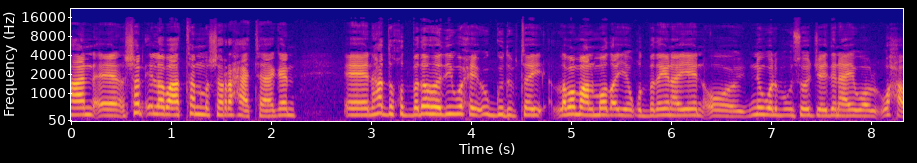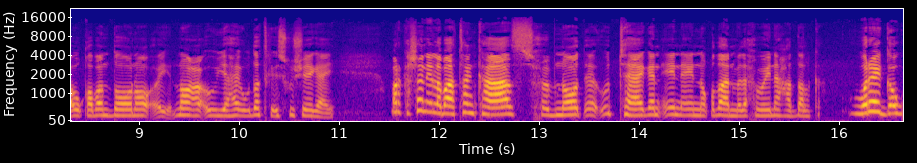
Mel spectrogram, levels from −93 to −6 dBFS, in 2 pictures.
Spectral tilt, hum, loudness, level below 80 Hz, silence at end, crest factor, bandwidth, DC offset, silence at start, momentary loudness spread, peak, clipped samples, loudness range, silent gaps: -3 dB/octave; none; -24 LUFS; -70 dBFS; 0 s; 20 dB; 16 kHz; under 0.1%; 0 s; 12 LU; -4 dBFS; under 0.1%; 5 LU; none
